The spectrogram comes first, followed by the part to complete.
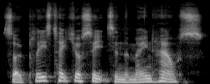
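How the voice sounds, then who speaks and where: A man's voice: mid-range voice, normal speed. A man presenting a roleplaying show as its host, reading a scripted introduction. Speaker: podcast host and game master.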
